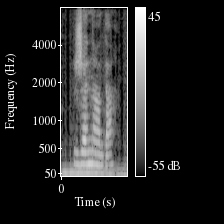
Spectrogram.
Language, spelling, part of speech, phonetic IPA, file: Polish, żenada, noun, [ʒɛ̃ˈnada], Pl-żenada.ogg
